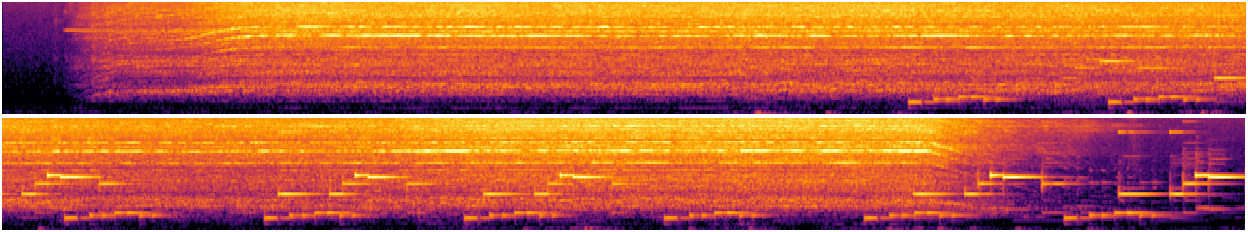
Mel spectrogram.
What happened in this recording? I started vacuuming and the phone started ringing.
